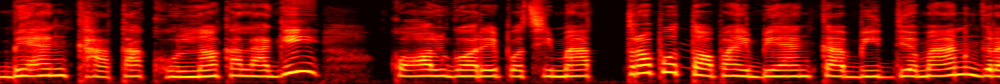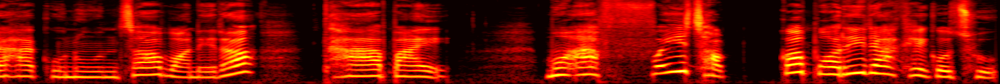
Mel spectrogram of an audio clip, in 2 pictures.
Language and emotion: Nepali, surprised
